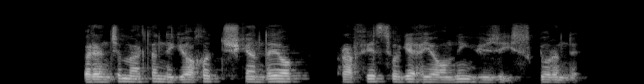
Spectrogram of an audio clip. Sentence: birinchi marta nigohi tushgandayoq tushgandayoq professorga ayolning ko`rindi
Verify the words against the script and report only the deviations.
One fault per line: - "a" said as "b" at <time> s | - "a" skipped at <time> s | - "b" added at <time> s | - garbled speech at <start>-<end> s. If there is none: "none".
- "tushgandayoq" skipped at 3.0 s
- "yuzi issiq" added at 4.8 s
